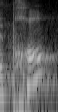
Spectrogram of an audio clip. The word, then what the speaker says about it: prends: Je prends avec S. Et je ne prononce pas le D.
